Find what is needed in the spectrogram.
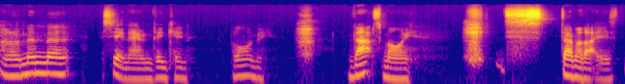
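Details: Stammering (stuttering) in an adult man in recovery after attending a stammering course.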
